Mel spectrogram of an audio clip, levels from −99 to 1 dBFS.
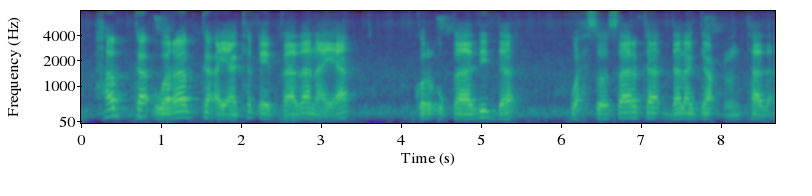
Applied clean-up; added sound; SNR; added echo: none; none; none; none.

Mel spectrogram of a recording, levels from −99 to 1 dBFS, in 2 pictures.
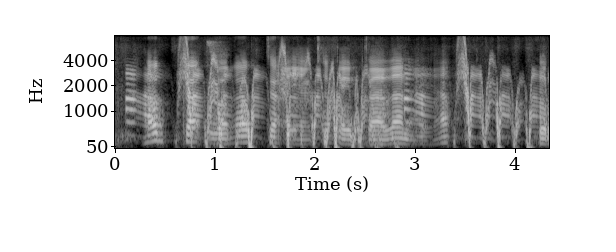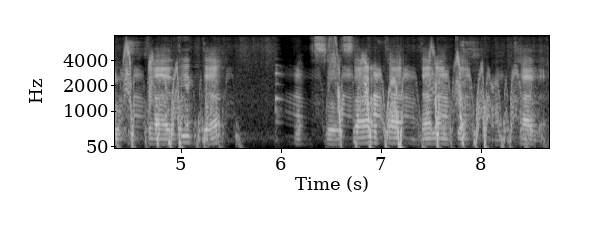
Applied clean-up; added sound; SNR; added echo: neural mask model RNNoise.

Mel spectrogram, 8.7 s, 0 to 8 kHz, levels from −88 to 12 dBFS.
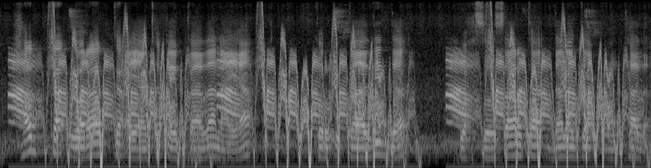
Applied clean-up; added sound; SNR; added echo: none; Scratching (performance technique); -3 dB; none.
